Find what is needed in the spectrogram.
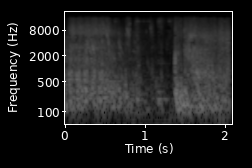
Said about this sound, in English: they return fire, heavy fire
